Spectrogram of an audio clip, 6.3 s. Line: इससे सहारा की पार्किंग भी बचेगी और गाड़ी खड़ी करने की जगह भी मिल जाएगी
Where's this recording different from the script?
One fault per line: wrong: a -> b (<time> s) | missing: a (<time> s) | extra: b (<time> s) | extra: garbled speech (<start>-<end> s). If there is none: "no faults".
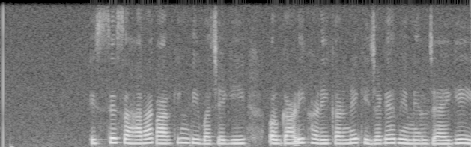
missing: की (2.0 s)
